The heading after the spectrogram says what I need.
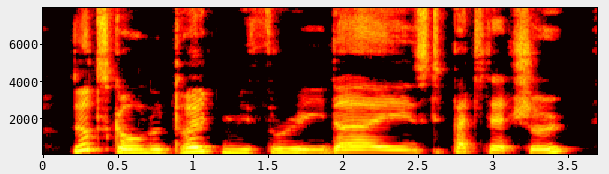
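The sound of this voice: Doing a put-on character voice in a New Zealand accent, a woman speaks at medium pitch and a fairly slow pace. Her loudness swings widely.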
